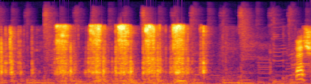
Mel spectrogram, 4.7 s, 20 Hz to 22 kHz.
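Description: Mounting bolts on a GIDROX 12V DC RV air conditioner being tightened, likely with a ratchet, giving a run of fast, loud clicking bursts in quick succession with short pauses between, close by.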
